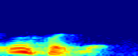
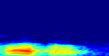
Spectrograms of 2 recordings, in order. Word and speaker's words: ephod: Now let me tell you why I'm pronouncing it ephod today. Because the Bible I'm using, every one of these words is phonetically written out, and it says pronounce that ephod. But remember, whatever your pronunciation is okay. We don't know how it was pronounced, because there were no vowels. But this man says to pronounce it ephod.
